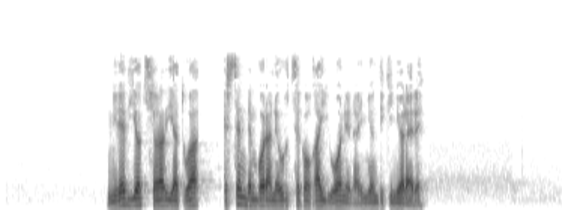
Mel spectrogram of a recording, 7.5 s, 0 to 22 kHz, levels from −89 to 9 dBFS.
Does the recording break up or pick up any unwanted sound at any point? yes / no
no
